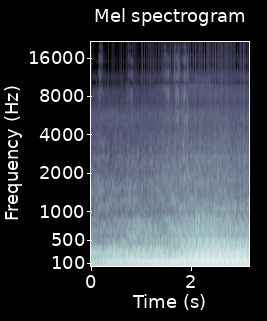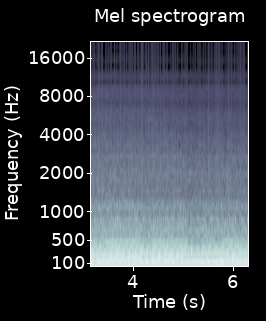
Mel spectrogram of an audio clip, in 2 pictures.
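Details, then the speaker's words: 2003 Mustang GT misfiring since a coolant flush, before replacing the coils with MSD coils: rough, lumpy idle stumbling about three times a second. Owner suspects the coils; cause not confirmed. "it like has idling problems and you can hear it go do do dot it's Prett pretty bad"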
